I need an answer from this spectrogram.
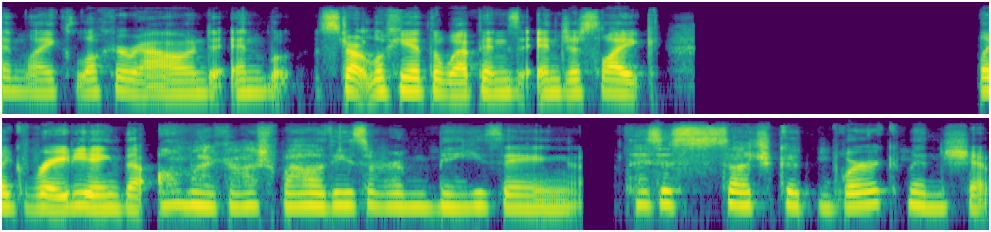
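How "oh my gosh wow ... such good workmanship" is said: soft, awed half-whisper under the breath. Voicing a character admiring weapons without touching them: half-whispering to oneself. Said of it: "whispering to myself a little bit".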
